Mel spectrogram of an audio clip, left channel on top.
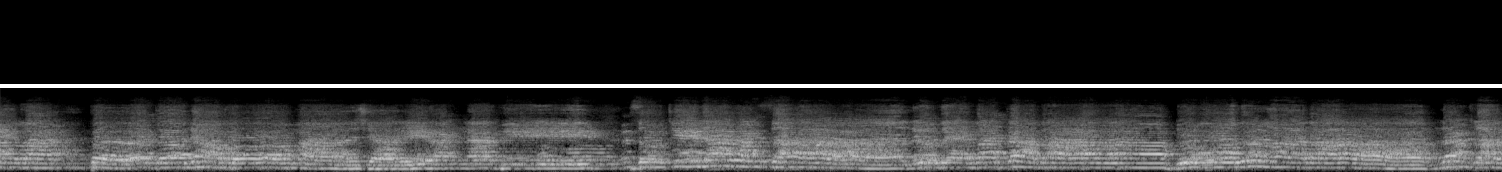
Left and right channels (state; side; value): silent; left; digital silence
